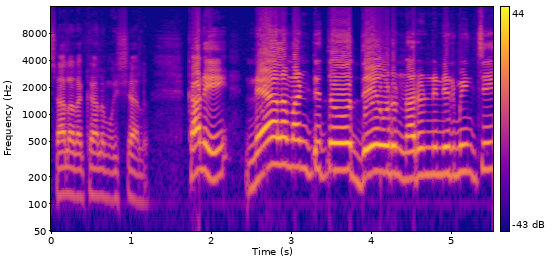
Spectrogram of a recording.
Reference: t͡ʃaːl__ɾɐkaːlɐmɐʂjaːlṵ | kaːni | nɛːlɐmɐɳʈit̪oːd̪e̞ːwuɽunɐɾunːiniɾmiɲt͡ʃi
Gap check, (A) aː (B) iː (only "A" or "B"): A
